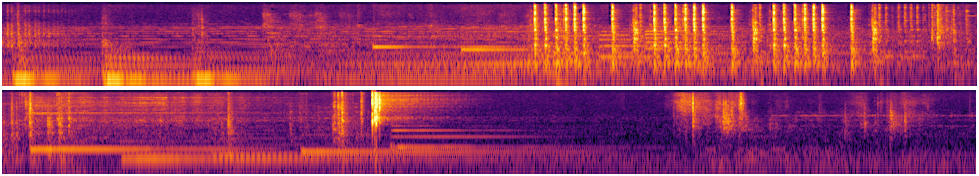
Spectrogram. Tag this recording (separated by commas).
Music, Tick-tock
